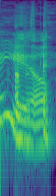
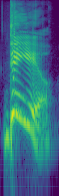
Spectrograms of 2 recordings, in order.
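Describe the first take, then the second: First: The name is said gently. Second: The name is said harshly.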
